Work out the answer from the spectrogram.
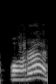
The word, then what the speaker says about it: পরান: যদি বলি যে পরান এটা পরান নাকি পরানো। এটার উচ্চারণ হবে পরানো।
